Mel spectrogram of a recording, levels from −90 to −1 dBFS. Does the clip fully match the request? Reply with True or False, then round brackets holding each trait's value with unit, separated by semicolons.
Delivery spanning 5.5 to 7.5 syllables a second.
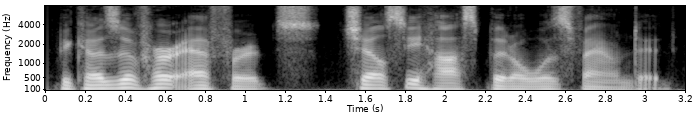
False (5.1 syllables/s)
